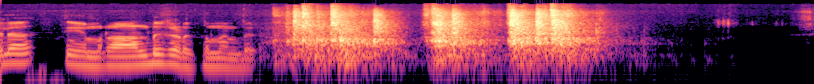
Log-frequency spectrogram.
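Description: A man's voice speaks briefly, then comes about a second and a half of rustling, scraping noise in three pulses before it goes quiet.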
